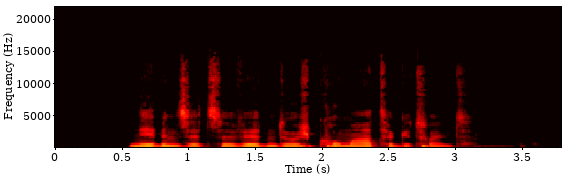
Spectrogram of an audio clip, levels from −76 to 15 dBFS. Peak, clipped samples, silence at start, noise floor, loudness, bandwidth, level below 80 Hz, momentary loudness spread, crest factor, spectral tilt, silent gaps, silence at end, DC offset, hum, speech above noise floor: -18 dBFS; under 0.1%; 0.55 s; -77 dBFS; -32 LUFS; 14.5 kHz; -46 dBFS; 10 LU; 16 dB; -6 dB/octave; none; 0.7 s; under 0.1%; none; 46 dB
